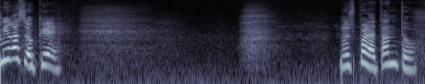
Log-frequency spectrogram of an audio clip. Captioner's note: Ura sighs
